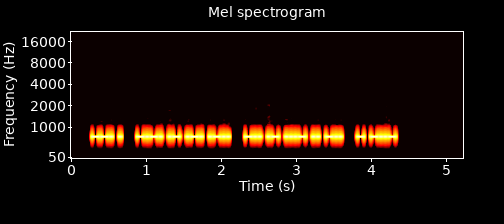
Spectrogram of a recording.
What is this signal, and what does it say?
Morse code, heard as a keyed tone, about 40 wpm, 690 Hz. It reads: GE CARL DAVID TX
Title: K1USN SST QSO Practice - 40wpm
